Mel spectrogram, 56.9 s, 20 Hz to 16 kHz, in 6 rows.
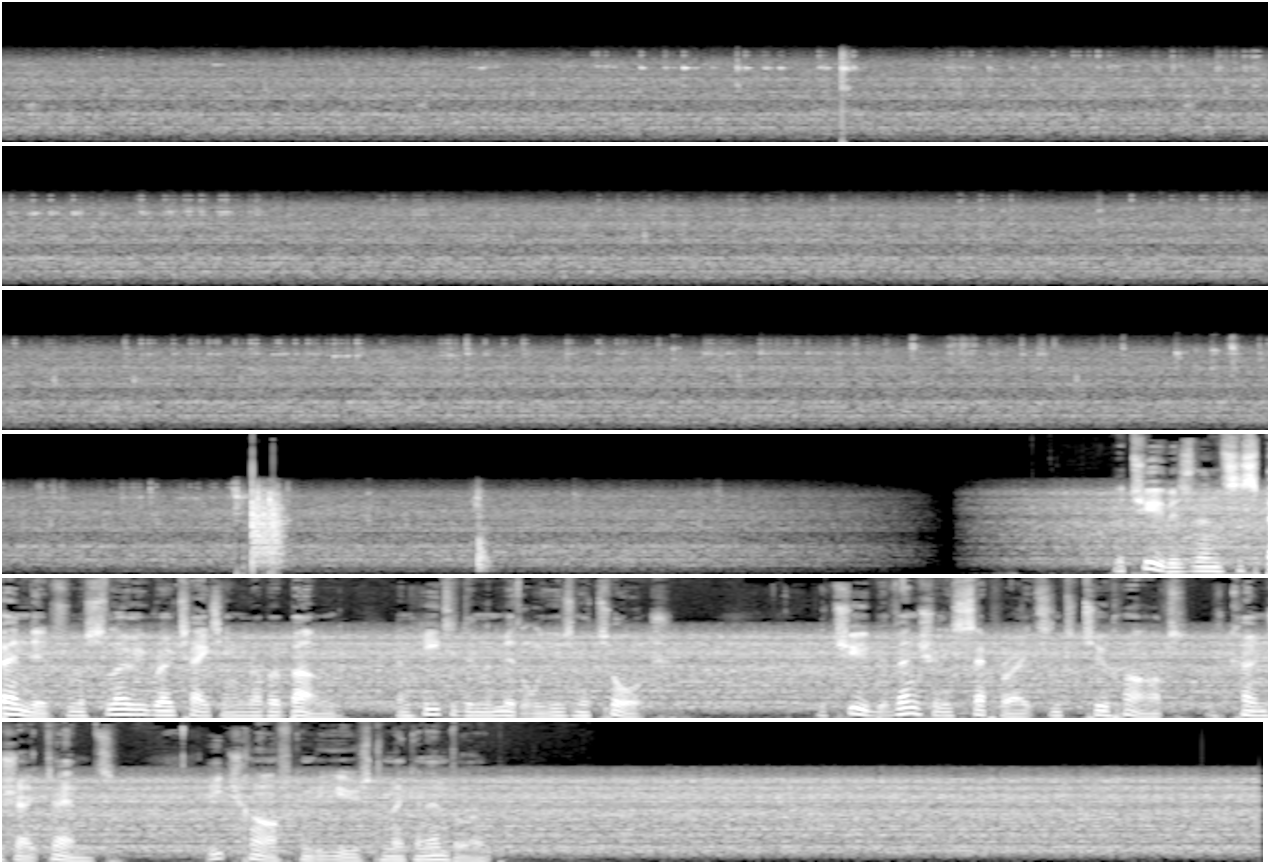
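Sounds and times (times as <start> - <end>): steady background hiss: 35.8 - 56.9.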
